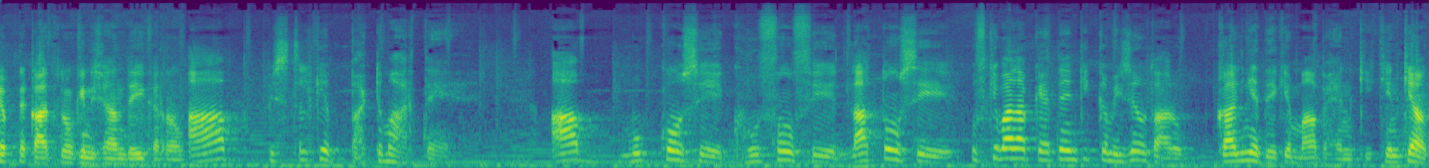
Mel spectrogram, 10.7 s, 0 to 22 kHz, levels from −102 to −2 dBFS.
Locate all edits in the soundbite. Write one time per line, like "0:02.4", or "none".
0:01.4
